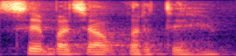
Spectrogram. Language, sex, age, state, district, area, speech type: Hindi, male, 30-45, Madhya Pradesh, Bhopal, urban, spontaneous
